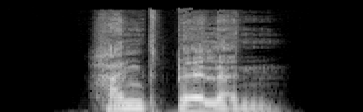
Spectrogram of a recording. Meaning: dative plural of Handball
- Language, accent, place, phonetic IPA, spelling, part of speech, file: German, Germany, Berlin, [ˈhantˌbɛlən], Handbällen, noun, De-Handbällen.ogg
